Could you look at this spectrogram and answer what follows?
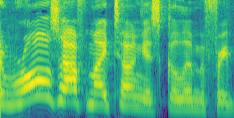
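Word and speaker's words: gallimaufry: I think you might have mispronounced gallimafree there again. – Oh, I did. You're right. Gallimafree. My mistake.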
